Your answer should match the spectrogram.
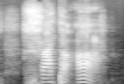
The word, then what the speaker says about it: chata'a: Well, the first one is a difficult one to pronounce because it's got the ch sound, is chata'a.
